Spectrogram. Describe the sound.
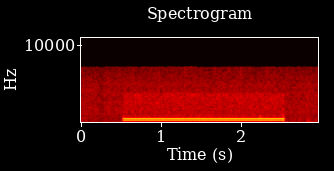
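Telephone dial tone after the caller hangs up: one steady, unwavering tone that starts and stops abruptly and lasts about two seconds, with faint hum before and after.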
